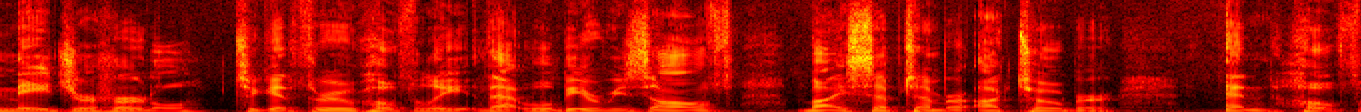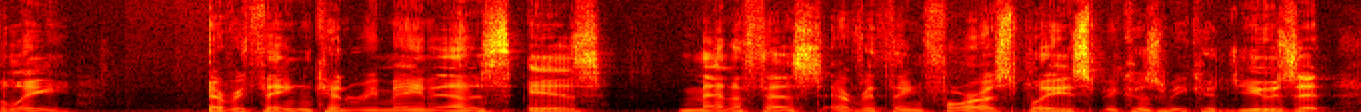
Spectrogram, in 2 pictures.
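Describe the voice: Recorded very cleanly with a silent background, a man with an unremarkable speaking voice talks at a moderate pace and a fairly low pitch. His loudness stays very even, with ordinary pitch variation.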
